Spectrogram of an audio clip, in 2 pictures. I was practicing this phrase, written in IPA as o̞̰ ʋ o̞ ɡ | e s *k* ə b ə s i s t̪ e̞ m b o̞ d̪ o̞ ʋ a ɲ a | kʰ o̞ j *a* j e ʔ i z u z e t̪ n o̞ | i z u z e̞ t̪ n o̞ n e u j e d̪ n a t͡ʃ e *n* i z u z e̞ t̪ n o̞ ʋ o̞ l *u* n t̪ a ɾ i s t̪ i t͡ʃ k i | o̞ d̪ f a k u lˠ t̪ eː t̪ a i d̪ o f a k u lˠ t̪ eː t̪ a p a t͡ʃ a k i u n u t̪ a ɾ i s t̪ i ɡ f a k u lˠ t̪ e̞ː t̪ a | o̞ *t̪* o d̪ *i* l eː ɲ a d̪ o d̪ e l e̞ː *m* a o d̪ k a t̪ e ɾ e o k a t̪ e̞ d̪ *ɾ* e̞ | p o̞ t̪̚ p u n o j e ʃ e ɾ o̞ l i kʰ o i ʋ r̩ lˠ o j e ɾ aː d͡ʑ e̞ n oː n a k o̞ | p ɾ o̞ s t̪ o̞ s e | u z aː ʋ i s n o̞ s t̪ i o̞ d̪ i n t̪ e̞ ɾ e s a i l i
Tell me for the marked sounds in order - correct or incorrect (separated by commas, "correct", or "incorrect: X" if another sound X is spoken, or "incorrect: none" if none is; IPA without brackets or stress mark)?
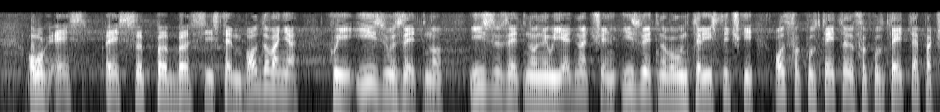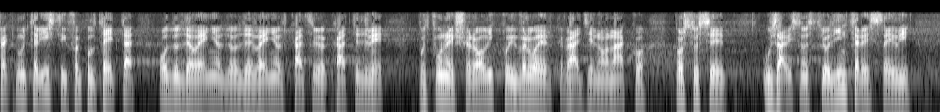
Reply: incorrect: p, incorrect: i, correct, correct, incorrect: d̪, incorrect: e, incorrect: ɲ, correct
